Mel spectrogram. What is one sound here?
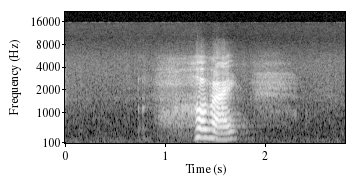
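A young woman answers quietly nearby.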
